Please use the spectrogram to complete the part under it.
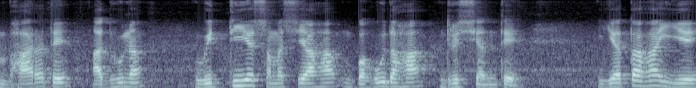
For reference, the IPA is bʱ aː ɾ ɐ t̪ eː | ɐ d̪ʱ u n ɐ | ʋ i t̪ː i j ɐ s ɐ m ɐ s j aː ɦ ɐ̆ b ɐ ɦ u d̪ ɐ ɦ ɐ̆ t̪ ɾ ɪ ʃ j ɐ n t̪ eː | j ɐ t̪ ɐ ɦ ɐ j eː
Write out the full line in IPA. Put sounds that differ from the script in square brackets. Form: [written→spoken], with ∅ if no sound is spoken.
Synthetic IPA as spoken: bʱ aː ɾ ɐ t̪ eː | ɐ d̪ʱ u n ɐ | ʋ i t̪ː i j ɐ s ɐ m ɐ s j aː ɦ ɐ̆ b ɐ ɦ u d̪ ɐ ɦ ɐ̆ [t̪→d̪] ɾ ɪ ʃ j ɐ n t̪ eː | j ɐ t̪ ɐ ɦ ɐ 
